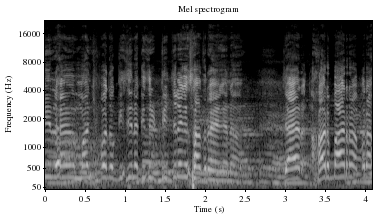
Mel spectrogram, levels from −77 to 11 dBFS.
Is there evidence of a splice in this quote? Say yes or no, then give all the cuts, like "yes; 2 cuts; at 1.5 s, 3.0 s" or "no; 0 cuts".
no; 0 cuts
